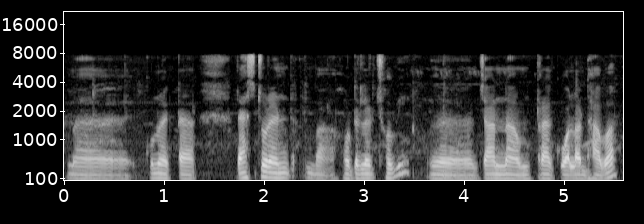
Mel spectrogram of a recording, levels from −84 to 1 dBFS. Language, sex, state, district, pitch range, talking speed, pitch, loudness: Bengali, male, Tripura, West Tripura, 95-105 Hz, 130 wpm, 100 Hz, -19 LUFS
